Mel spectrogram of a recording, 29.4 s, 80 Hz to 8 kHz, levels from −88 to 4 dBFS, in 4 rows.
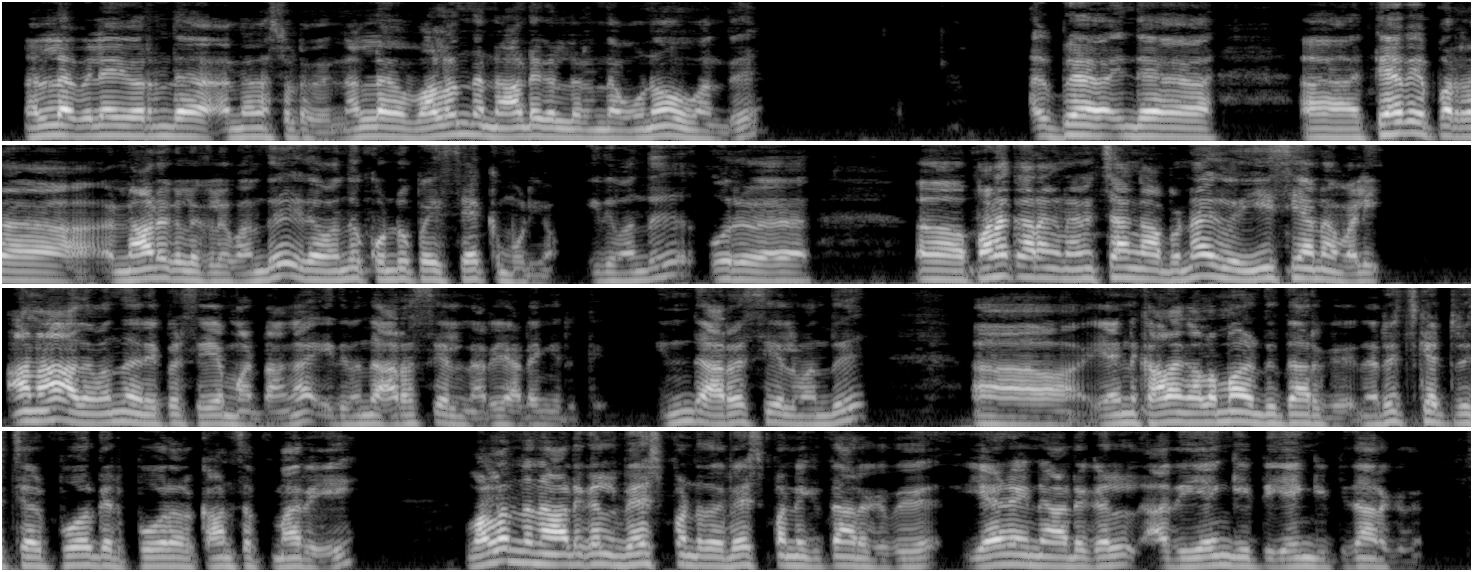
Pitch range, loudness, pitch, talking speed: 130-155 Hz, -19 LUFS, 140 Hz, 150 wpm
